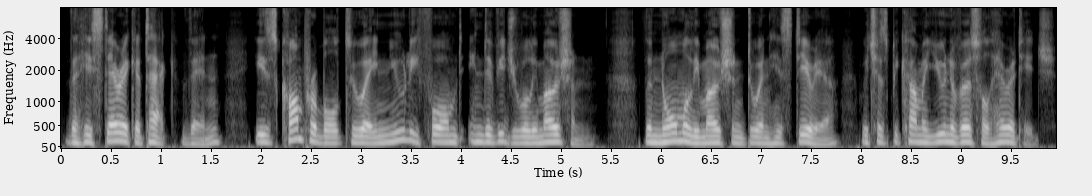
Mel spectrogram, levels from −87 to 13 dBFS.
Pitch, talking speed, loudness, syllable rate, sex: 135 Hz, 145 wpm, -17 LUFS, 5.7 syllables/s, male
